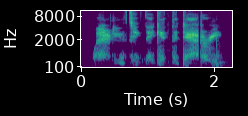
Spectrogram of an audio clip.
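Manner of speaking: hushed, unvoiced whisper with no voice. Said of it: "I'm gonna whisper to Fallon".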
